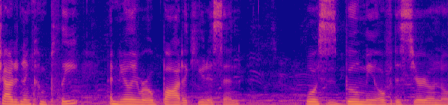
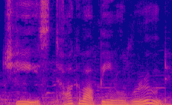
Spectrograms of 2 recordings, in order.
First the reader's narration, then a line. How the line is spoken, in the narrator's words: murmured under my breath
